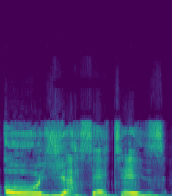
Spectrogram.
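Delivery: loud overbearing shout. Acted. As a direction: shout her down. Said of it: "shouted Miss Trunchbull".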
